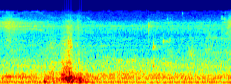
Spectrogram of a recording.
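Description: A single short sip from a mug of tea, a little under a second in, over a steady low hum of room background.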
